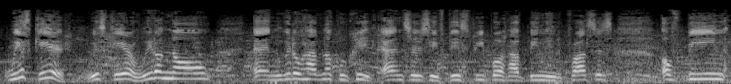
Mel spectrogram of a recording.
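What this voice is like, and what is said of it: Foreign accent in English. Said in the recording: “check that accent. ... she's certainly not born here in this country. Right? Given that accent.”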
